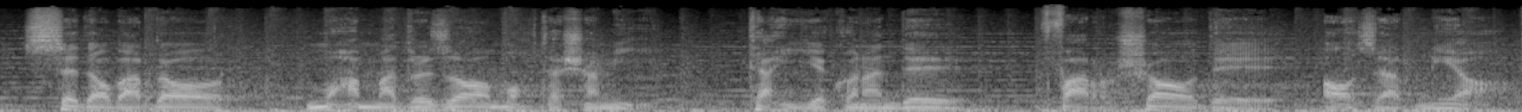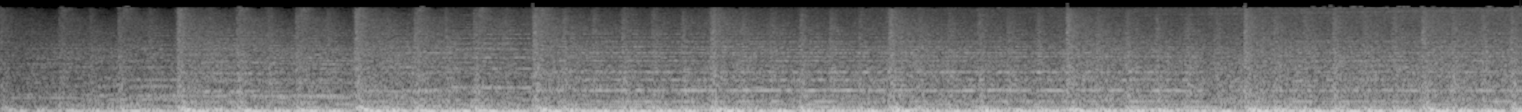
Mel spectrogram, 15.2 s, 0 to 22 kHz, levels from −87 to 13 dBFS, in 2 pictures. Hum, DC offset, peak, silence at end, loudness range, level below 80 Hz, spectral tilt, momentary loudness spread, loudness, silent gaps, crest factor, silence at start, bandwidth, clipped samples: none; under 0.1%; -2 dBFS; 0 s; 6 LU; -16 dBFS; -5 dB/octave; 8 LU; -16 LUFS; none; 12 dB; 0 s; 17 kHz; under 0.1%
